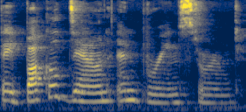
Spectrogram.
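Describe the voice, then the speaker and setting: A woman teacher giving a read-aloud lesson for children, expressive and deliberately stressing key words. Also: fairly high pitch.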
